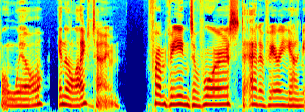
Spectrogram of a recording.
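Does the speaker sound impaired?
Yes: ALS; als onset in hand at 38, thumb-forefinger muscle loss, very little hand strength, very slow progression; body changing with disease, described as dying; still able to swallow and eat without choking, feeding tube not yet used.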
